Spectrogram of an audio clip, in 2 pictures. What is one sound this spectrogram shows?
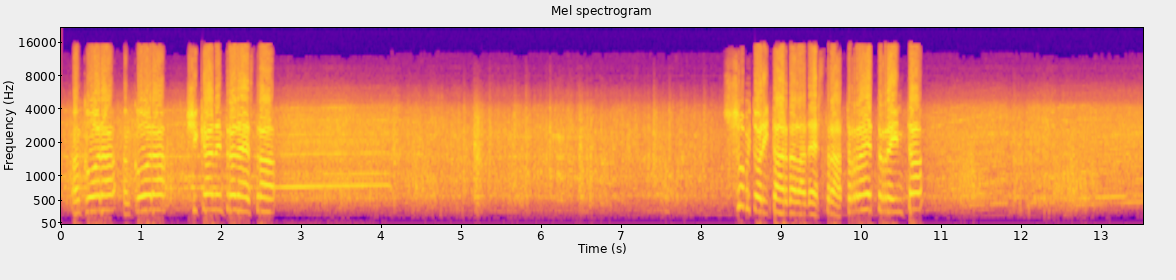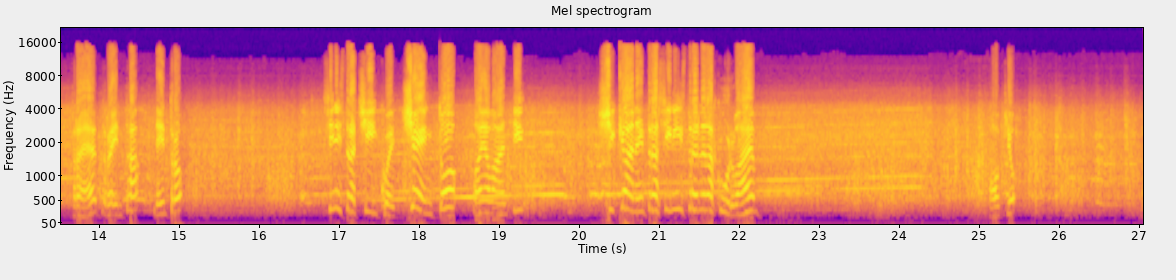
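A rally car engine roars loudly, revving up and down as it accelerates.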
